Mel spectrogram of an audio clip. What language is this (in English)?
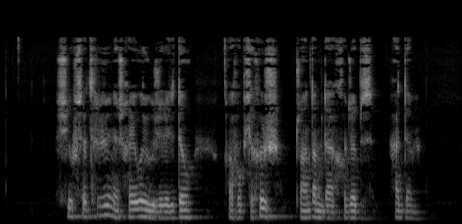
Kabardian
